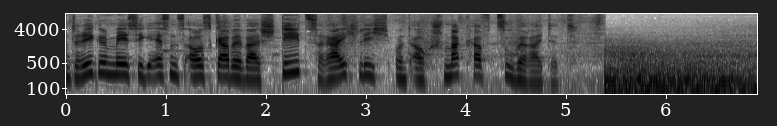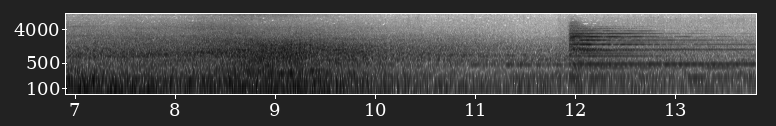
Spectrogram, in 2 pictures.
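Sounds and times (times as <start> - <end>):
speech: 0.0 - 5.5
car driving on a road toward Bad Freienwalde on the Oder: 5.4 - 13.7
bright ringing bell tone: 11.9 - 13.7.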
